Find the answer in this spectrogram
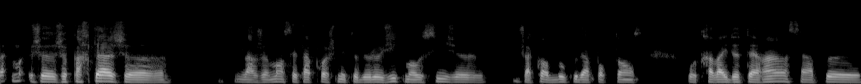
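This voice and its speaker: Against a quiet background, a man speaks at a moderate pace. His tone is dark and mellow, and the sound is dry and close with no echo. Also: medium pitch for a man, fairly even intonation. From Belgium. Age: 60s. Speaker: professor. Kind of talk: panel discussion.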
